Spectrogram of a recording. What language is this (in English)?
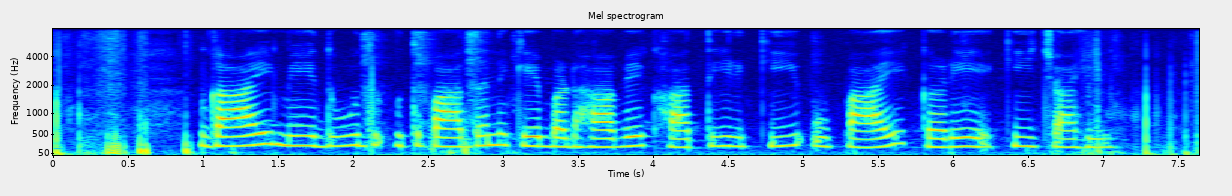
Magahi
